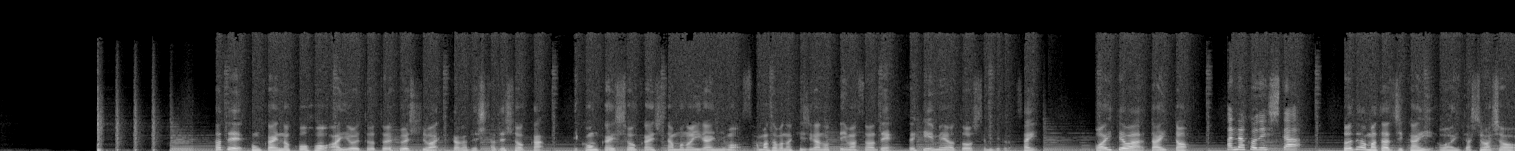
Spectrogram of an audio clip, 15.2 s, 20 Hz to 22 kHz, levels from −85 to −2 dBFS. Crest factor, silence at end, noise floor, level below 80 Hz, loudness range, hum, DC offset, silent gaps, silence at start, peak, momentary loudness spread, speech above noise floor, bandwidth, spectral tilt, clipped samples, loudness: 20 dB; 0 s; -78 dBFS; -44 dBFS; 3 LU; none; under 0.1%; none; 0.95 s; -8 dBFS; 11 LU; 52 dB; 17.5 kHz; -5.5 dB/octave; under 0.1%; -27 LUFS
